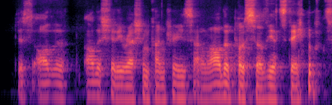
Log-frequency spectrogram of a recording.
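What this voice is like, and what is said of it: Slight Eastern European accent. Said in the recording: “you have a little bit of an accent ... Ukraine”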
